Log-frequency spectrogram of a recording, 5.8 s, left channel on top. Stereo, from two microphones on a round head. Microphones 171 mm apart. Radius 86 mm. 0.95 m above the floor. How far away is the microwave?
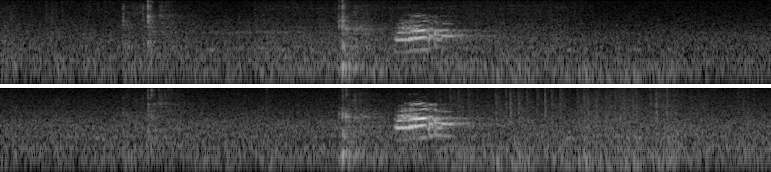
About 4.5 m.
